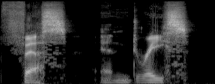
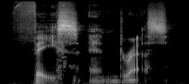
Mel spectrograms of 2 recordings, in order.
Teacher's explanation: something more like an A in dress and something more like an E in face. That would be fess and drace rather than face and dress.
